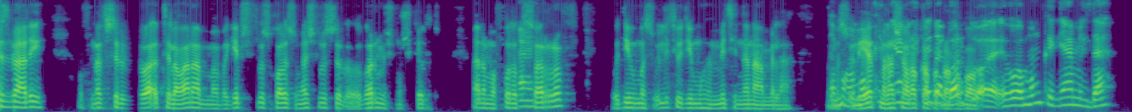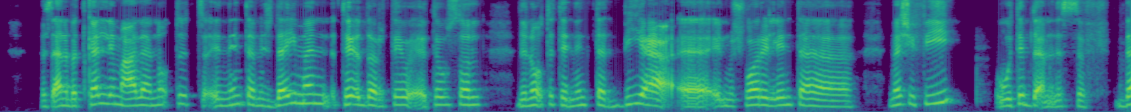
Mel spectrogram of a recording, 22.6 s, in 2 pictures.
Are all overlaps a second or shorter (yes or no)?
no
